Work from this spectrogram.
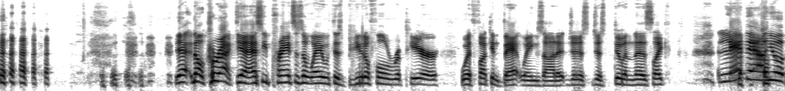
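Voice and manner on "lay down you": high, distant, sneering pretentious fake French accent. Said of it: "speaks in an awful, pretentious French accent".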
